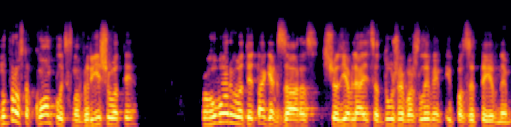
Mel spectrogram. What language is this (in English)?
Ukrainian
